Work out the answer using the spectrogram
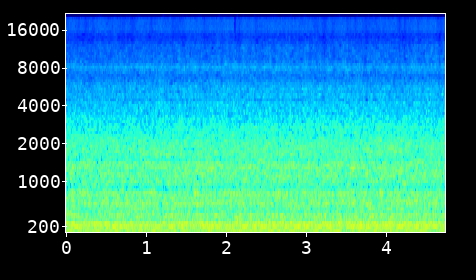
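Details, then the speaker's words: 2008 Honda CR-V after AC compressor clutch replacement, about 68°F shop: steady whooshing radiator fan cycling on and off with the compressor over a low even hum, no rattles; vents blowing cold, AC working normally. "you can hear the radiator cooling fan cycling on and off with the ac compressor it's blowing cold air out of the vents"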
